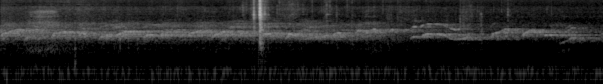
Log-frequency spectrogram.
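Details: Coyotes in the back woods howl together in long, wavering tones that slide and step up and down in pitch.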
